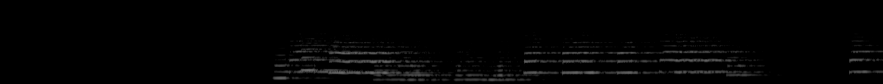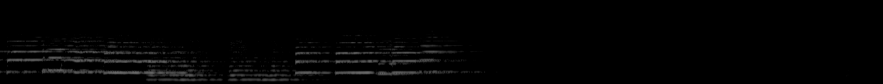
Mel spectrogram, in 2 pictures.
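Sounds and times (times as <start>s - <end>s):
trombones: 2.8s - 7.6s, 8.5s - 13.5s.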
